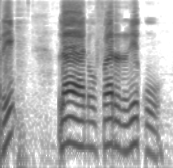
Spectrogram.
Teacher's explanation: yang rnya itu dibaca dengan tipis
